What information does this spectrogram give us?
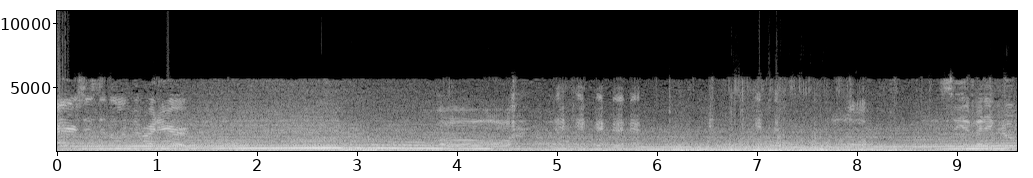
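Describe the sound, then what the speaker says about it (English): A McLaren 720S at speed on the Nurburgring, engine droning and shifting pitch with tires near the limit on track, heard from inside the cabin with loud wind and road noise throughout. "You can hear the tires just at the limit right here."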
